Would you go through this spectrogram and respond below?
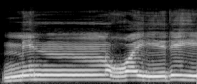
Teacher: اس کو غلط اس طرح سے پڑھتے ہیں لوگ جو کہ نہیں پڑھنا ہے، من غیرہی، یعنی نون کو ناک میں بہت دیر غنہ کیا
